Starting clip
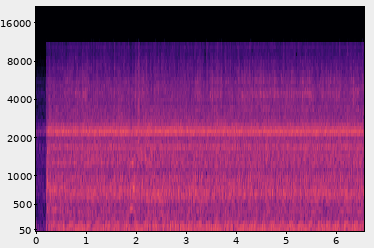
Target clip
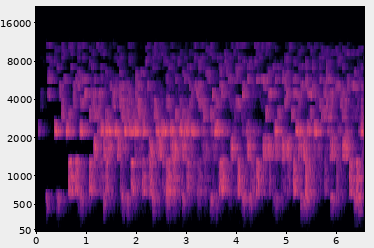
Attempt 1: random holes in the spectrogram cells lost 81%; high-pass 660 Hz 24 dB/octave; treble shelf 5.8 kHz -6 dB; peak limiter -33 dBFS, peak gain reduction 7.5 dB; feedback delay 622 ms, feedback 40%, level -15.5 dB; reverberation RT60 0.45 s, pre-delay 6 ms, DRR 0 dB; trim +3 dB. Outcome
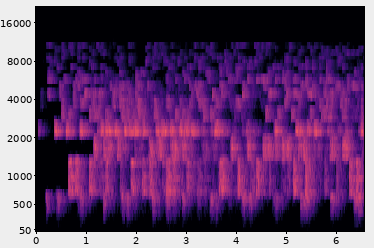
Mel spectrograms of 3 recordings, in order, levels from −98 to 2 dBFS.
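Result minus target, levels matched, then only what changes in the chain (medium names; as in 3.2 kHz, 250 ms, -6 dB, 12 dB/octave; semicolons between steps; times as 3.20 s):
8 kHz band -3.0 dB
remove: treble shelf 5.8 kHz -6 dB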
